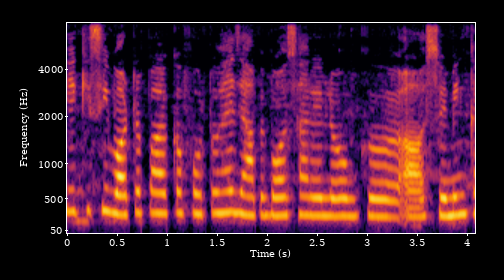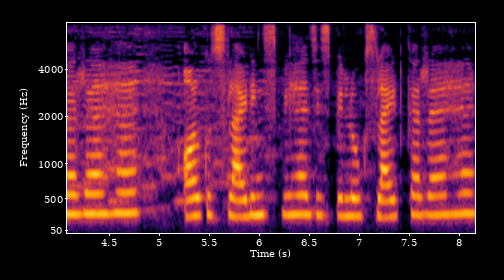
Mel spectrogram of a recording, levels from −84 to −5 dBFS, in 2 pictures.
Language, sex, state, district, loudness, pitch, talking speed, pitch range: Hindi, female, Bihar, West Champaran, -19 LUFS, 270 Hz, 215 wpm, 255-285 Hz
